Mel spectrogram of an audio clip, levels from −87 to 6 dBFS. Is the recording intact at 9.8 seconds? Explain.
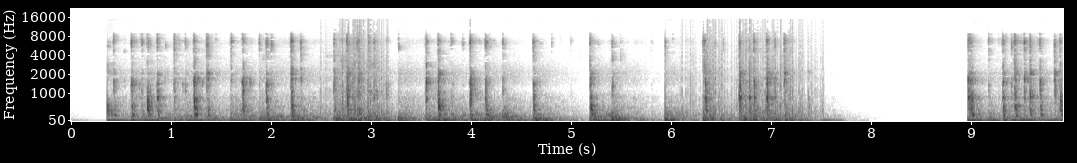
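Yes, at 9.8 seconds, just before the clip ends, the sound carries on without any dropout, click, distortion or other fault.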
